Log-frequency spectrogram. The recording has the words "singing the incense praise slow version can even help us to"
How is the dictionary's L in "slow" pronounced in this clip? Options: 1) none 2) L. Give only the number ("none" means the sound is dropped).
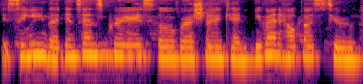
1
